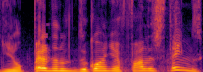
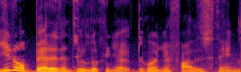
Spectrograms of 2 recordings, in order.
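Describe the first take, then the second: First: It sounds frightened and tense. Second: It sounds casual and unconcerned.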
